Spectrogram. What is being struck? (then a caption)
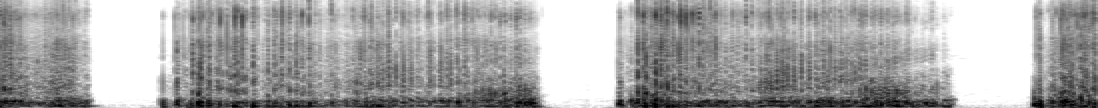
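Woven plastic placemat. Long nails scratch fast across a round, flat, dark woven plastic placemat, making a dense, gritty scratching with a low rumbling body. The scratching comes in four bursts separated by brief silences.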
